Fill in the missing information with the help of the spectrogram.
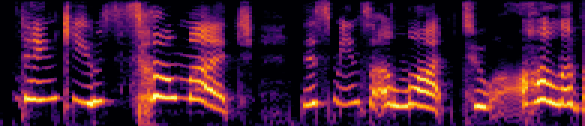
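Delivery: overjoyed thanks. Acted. Hazel gushing thanks to Jason, high and loud. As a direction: burst out thanking him.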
